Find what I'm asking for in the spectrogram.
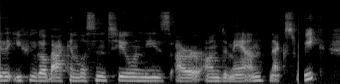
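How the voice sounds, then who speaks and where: A woman's fairly low voice with vocal fry, against a quiet background. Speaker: company executive presenting at a trade event. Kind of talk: conference presentation. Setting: stage at a live trade event. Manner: fast; many fillers (um, uh).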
